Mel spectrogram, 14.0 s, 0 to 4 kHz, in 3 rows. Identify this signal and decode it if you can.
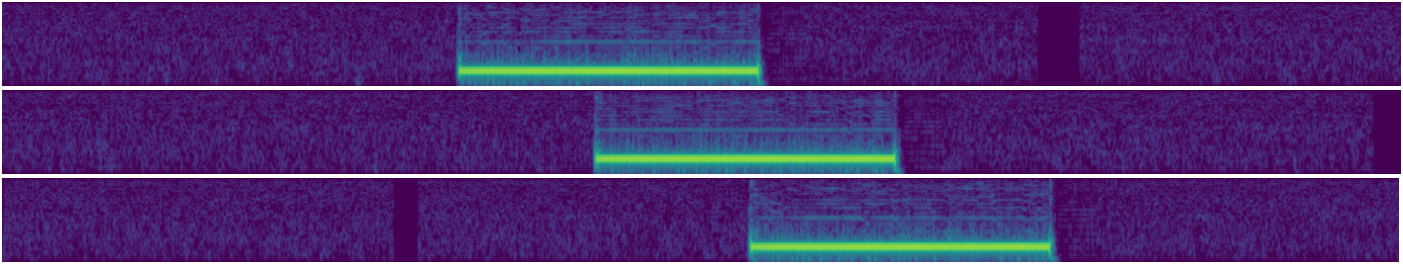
Ringback tone (Europe, 425 Hz).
